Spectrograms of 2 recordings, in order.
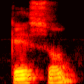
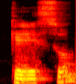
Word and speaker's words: queso: Entonces tenemos las combinaciones que y qui, y en estas combinaciones no pronunciamos la U, ¿ok?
